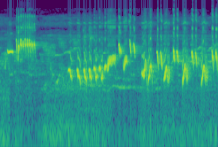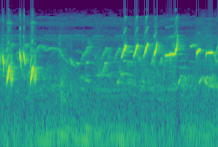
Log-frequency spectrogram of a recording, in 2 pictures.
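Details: White-rumped shama, described as a stressed bird, singing as a lure to make another bird sing: rapid, varied phrases of repeated chirps and short trilled notes, a brief pause near five seconds, then bright rising whistled notes.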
